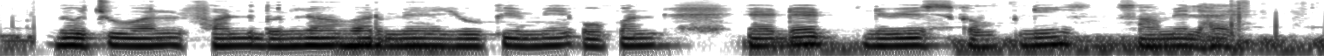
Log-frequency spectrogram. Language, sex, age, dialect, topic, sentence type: Hindi, male, 18-24, Kanauji Braj Bhasha, banking, statement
